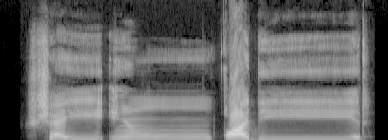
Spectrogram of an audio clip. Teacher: کلمت قدیر میں حرف القاف کی ادائیگی زبان کے جڑ اور تالو کے نرم حصے سے ہے، قاف حروف التفخیم میں سے ہے تو ہم یہ حرف کو موٹی آواز میں پڑھیں گے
